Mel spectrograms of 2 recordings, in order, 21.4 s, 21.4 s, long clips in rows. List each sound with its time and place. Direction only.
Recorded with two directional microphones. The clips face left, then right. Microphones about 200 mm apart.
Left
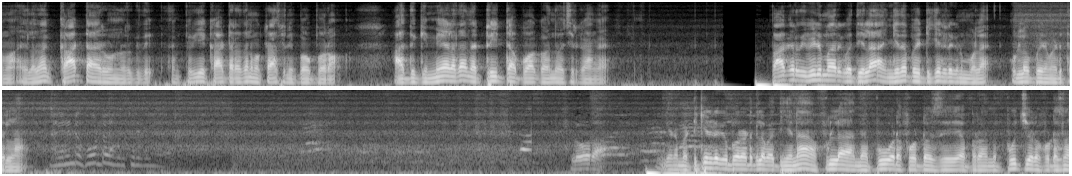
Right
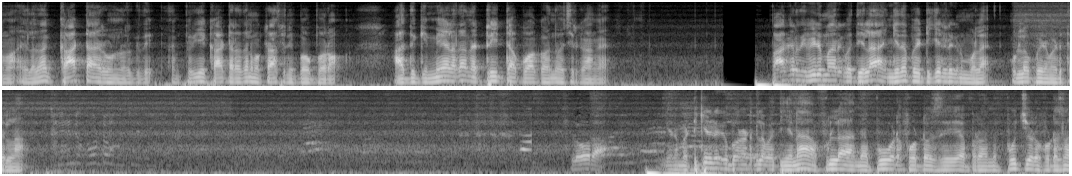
0.0 s speech: 35° left (ahead or behind)
7.7 s speech: 40° left (ahead or behind)
16.4 s speech: centre (ahead or behind)
17.3 s speech: 45° left (ahead or behind)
